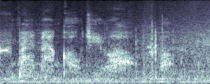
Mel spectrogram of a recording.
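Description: A man whispering close to the microphone.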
